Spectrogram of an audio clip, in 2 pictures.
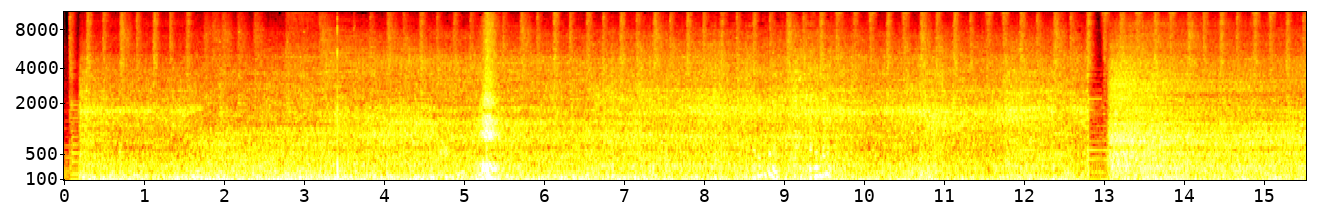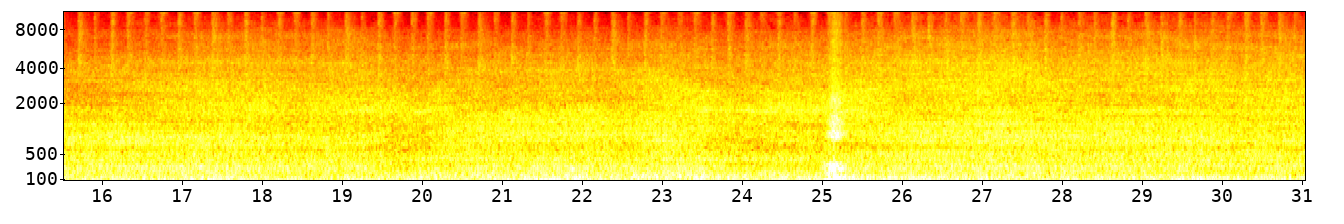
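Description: A car driving, with steady road and wind noise and a deep rumble heard from inside the cabin. The noise breaks off for a moment about midway, and two short tones stand out, one about five seconds in and one near the end.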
